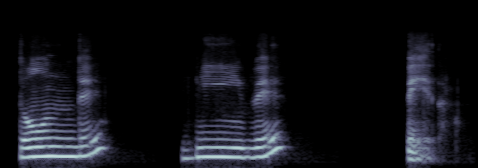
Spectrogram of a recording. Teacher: Podríamos decir, ¿dónde vive Pedro? Y es descendente. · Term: tono final descendente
